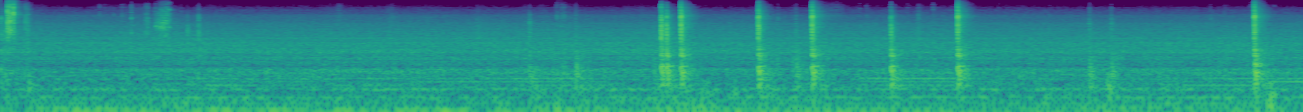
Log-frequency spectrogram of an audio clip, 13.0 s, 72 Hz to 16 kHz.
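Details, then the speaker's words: S550 Mustang GT, car on the ground: sharp irregular creaks and pops over a low hum as the steering wheel is turned; silent with suspension unloaded and sway bar end link removed, so owner suspects the upper strut mount pillow ball bearing. "So, since I checked turning the wheel while the car was in the air and pressure was off the suspension system and Nothing made any noise, including when I took off the sway bar end link."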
